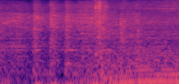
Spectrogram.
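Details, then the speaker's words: Nissan Almera with cranking no-start, roadside, after repairing the IPDM: brief crank, then engine catches and revs to a steady, deep even run; fault was the fuel pump supply to the IPDM. "Ayan na mga ka-tim oh. Mapansin niyo umandar na."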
